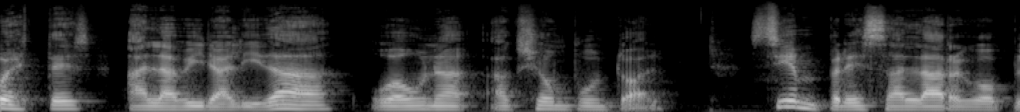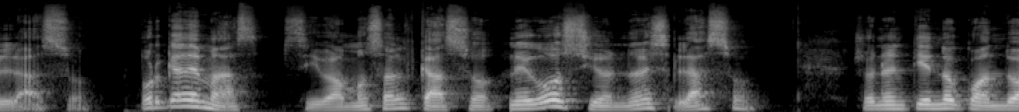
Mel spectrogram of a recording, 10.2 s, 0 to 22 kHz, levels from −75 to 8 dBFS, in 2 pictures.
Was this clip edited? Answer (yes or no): yes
